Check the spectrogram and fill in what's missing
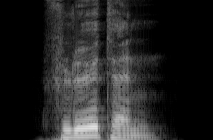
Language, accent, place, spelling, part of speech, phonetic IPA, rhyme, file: German, Germany, Berlin, Flöten, noun, [ˈfløːtn̩], -øːtn̩, De-Flöten.ogg
- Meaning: plural of Flöte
